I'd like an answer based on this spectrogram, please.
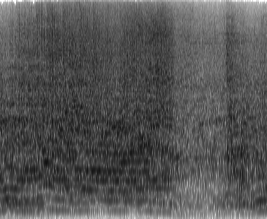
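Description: Engines of two off-road race buggies running hard as they race on a dirt track, their pitch rising and falling with the throttle. The sound dips briefly about three and a half seconds in, then a burst of noise follows.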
